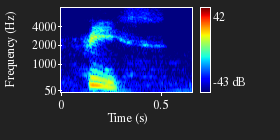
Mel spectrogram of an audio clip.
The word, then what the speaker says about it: fils: Fis es una pequeña excepción. En realidad no es posible explicar por qué se pronuncia diferente a lo que las reglas dicen. Aquí, en vez de omitir la S, omitimos la L, fils.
